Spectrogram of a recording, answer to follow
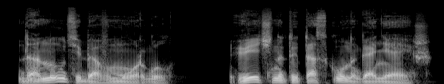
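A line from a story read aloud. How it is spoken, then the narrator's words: Plain. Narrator (Russian): сказал Шаград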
